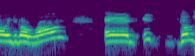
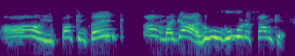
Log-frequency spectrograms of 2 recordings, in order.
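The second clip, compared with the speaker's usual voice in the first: drip with sarcasm at them; sarcastic; 7 semitones higher than usual. Real, not acted. Sarcastic reply to media.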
